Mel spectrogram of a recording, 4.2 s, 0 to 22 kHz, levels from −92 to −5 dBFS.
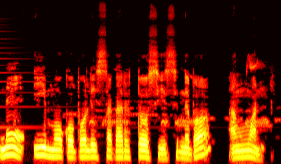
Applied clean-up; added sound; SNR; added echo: classical method spectral subtraction.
